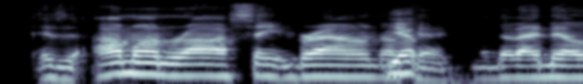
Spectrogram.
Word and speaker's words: Amon-Ra St. Brown: I always say his name wrong. Is it Amon-Ra St. Brown?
